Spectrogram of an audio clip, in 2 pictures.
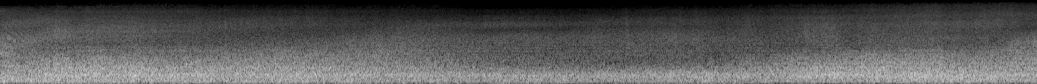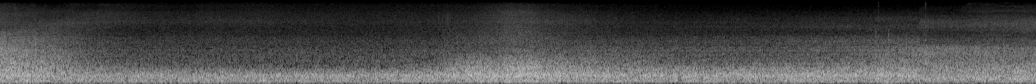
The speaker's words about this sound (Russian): идет большая волна, я думаю, сейчас будет очень хорошо слышно.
